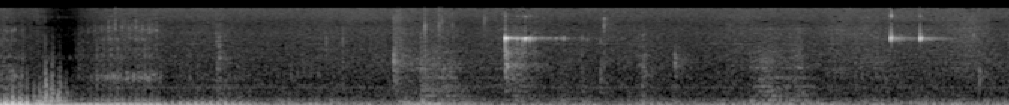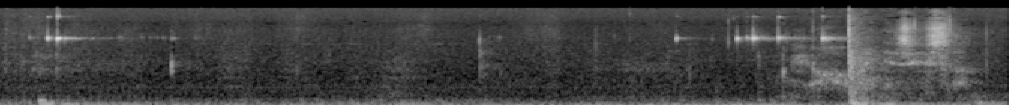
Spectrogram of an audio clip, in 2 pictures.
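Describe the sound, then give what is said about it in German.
A female cat purrs steadily while peacefully nudging a person with its head, a low continuous rumble that carries through the whole stretch, with a few faint high chirps and rustles in the background. “Jetzt ist sie ganz friedlich und schnurrt, stößt mich an mit ihrem Kopf.”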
